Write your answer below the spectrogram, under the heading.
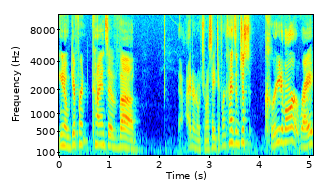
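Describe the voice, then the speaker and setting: A woman speaks in an animated tone that is bright and sharp. The recording is very clean, with a silent background. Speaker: podcast host. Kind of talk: casual chat. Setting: in-person studio recording. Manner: fast.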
